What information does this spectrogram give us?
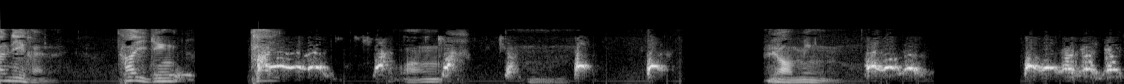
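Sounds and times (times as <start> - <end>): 
speech: 0.0 - 0.6, 1.2 - 2.9, 4.0 - 5.8, 7.6 - 8.4
dog barking: 2.6 - 5.2, 5.8 - 6.8, 8.6 - 9.4, 10.2 - 11.2.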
